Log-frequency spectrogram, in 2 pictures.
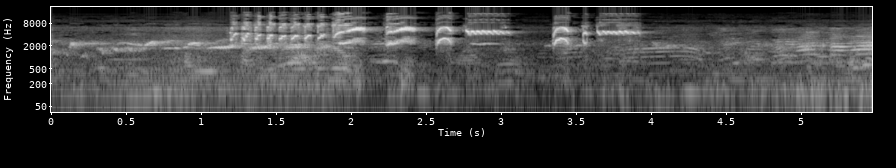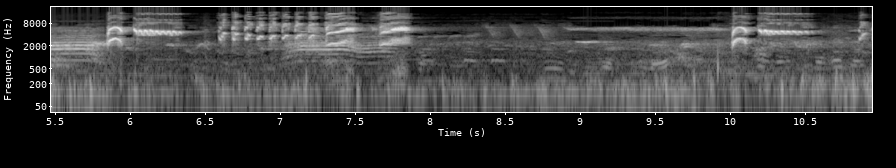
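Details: An Orange-headed thrush sings in teler style with dense bursts of high chattering, ringing whistles and sharp chirps, alternating with quieter murmuring passages.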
